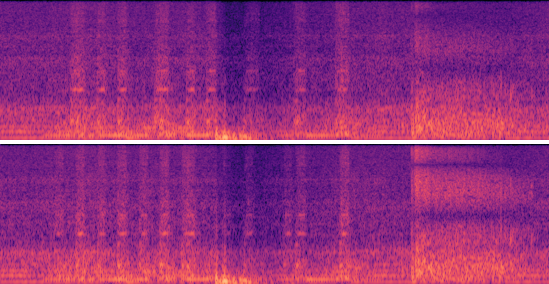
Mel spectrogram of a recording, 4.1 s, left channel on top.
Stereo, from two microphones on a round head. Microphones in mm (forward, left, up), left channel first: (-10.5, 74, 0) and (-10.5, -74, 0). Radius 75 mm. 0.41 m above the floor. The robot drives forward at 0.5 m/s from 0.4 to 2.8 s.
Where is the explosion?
90° right.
